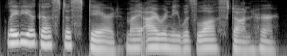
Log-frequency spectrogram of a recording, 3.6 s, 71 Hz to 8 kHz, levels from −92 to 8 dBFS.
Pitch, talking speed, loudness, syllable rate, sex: 150 Hz, 135 wpm, -18 LUFS, 4.5 syllables/s, female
